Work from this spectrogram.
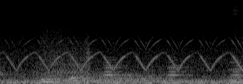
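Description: A police car siren in the Car Parking mobile game wails in a rapid, repeating yelp, each sweep rising and falling about three times a second, loud and continuous over a low engine rumble.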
